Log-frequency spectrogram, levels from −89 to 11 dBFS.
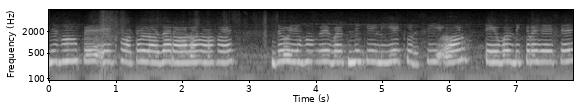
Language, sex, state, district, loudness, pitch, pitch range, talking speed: Hindi, female, Punjab, Pathankot, -15 LUFS, 290 Hz, 285-300 Hz, 145 wpm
